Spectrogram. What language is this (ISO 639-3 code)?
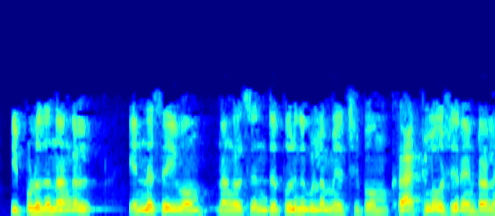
tam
